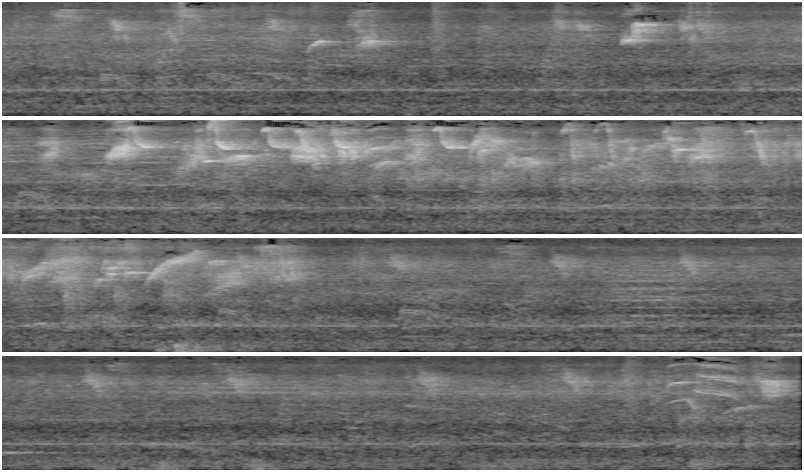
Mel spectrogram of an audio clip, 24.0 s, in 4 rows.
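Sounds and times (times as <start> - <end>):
birds chirping: 6.1 - 15.1.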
